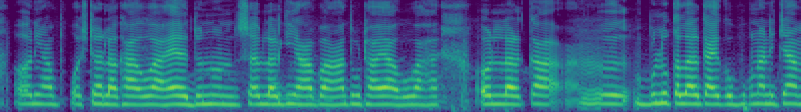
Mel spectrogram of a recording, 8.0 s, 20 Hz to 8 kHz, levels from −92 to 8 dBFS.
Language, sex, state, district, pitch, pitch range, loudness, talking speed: Maithili, male, Bihar, Supaul, 230 Hz, 225-235 Hz, -15 LUFS, 195 wpm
